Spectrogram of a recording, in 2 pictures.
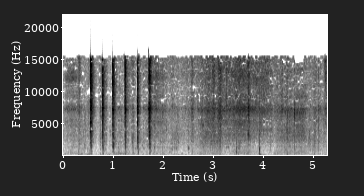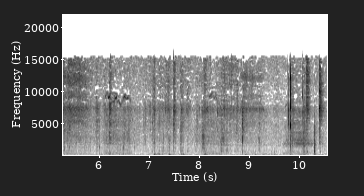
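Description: Donkey hooves and footsteps on a dirt trail: a quick run of sharp clicks in the first two seconds, then faint, scattered steps.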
